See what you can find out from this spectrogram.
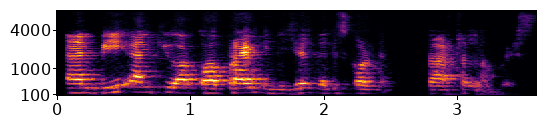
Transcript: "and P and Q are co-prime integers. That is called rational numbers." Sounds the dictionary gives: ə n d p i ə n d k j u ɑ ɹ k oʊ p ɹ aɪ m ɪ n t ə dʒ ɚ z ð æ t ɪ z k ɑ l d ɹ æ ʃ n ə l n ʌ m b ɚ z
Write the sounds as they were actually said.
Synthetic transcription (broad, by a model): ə n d b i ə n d k j u ɑ ɹ k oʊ p ɹ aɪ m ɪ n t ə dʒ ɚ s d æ t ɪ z k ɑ l d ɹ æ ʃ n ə l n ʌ m b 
